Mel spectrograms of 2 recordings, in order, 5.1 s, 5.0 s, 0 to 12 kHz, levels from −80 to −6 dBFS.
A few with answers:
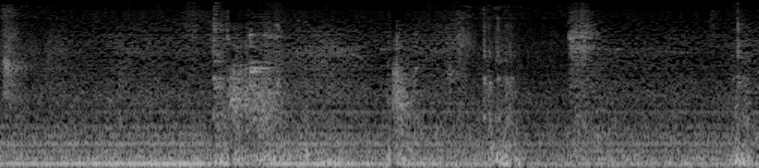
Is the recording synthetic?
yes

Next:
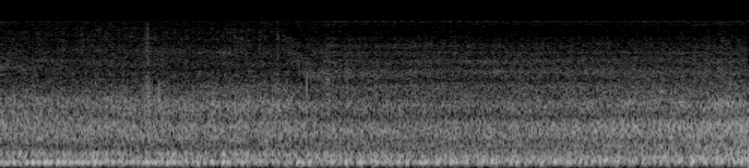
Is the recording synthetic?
no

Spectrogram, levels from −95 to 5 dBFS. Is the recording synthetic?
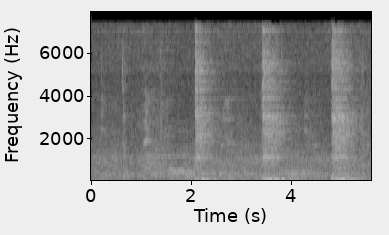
yes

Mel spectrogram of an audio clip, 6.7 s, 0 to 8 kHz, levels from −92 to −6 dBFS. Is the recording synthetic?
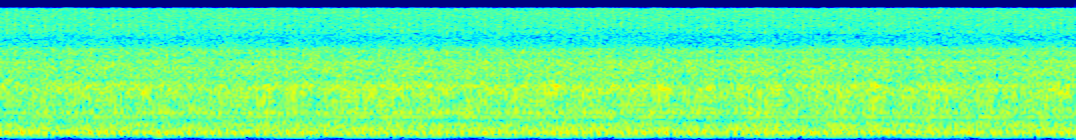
no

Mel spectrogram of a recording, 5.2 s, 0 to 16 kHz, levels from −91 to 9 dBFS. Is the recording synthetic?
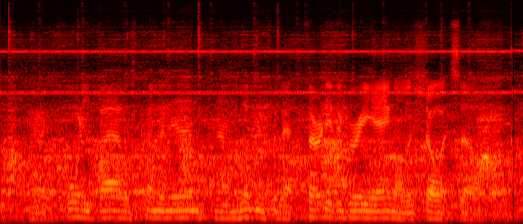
no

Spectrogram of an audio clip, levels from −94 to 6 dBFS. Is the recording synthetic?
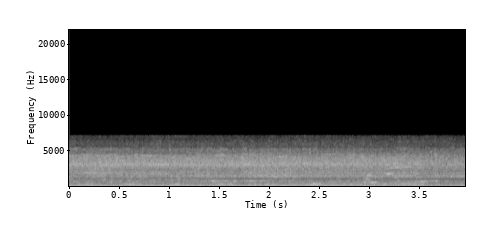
yes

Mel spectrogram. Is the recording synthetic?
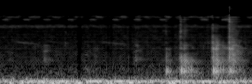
yes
